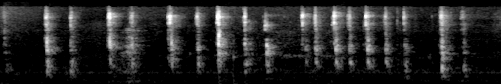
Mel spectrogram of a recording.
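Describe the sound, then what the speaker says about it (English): Rapid, hard typing on a mechanical keyboard, a quick irregular burst of crisp clacky keystrokes at close range with no voices. "someone's rapidly typing hard. All right. That's Shannon with her mechanical keyboard."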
